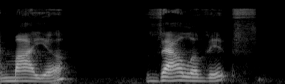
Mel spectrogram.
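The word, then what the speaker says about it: Maia Szalavitz: Born for Love, Why Empathy is Essential and Endangered by Maya Zalovitz. I'll spell that for you. M-A-I-A. And her last name is S-Z-A-L-A-V-I-T-Z.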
